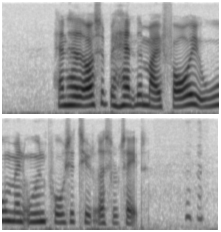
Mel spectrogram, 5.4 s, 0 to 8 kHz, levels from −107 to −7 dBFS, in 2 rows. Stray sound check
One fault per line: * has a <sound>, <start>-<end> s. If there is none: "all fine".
* has a laugh, 5.0-5.3 s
